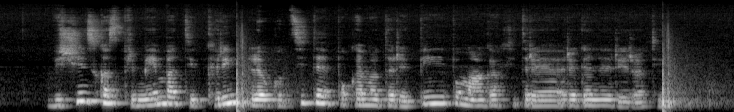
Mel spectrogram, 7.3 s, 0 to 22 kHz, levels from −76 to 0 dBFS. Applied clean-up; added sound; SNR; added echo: none; Fireworks; 15 dB; none.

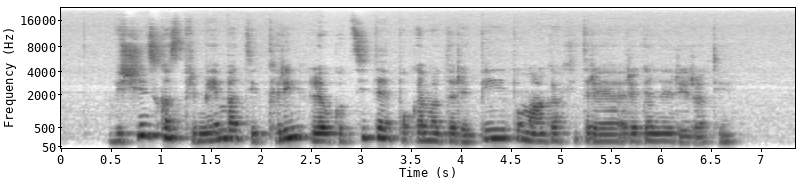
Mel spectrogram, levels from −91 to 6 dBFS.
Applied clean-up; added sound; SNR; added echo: none; none; none; none.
